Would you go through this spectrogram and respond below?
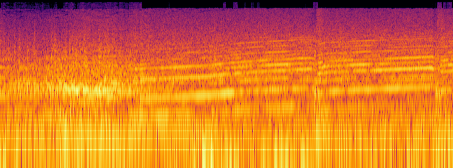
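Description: Race car in the FIA Nations series at the Sardegna track, engine note dropping in steps as it downshifts through gears, then climbing again, loud and steady throughout with brief tire squeal.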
